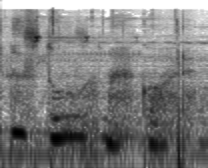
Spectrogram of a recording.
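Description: A woman's voice speaking a few words, missed by the transcript, over a steady ambient music drone; the voice stops near the end.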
